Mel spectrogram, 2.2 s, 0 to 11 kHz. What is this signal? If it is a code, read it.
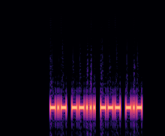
Morse code, heard as a keyed tone, about 62 wpm, 700 Hz. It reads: K7OK
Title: Speed Racing - USA 1x2 Call Signs 50wpm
